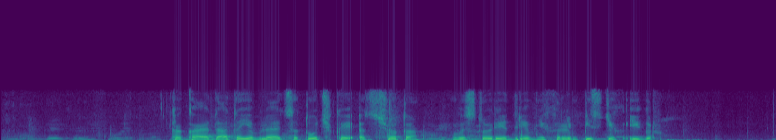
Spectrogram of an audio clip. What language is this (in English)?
Russian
